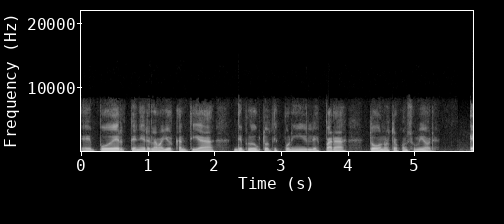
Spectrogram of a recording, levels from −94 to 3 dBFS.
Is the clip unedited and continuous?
yes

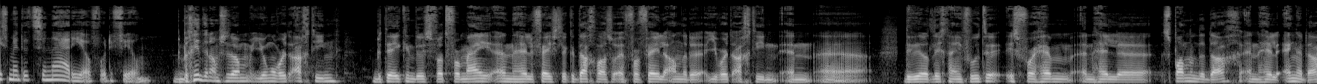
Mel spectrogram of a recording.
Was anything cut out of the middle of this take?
yes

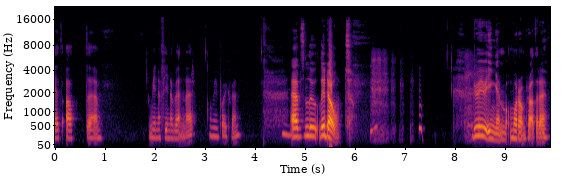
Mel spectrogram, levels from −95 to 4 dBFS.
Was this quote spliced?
no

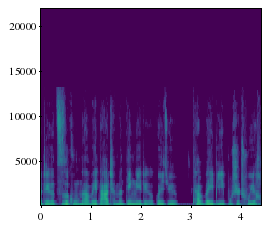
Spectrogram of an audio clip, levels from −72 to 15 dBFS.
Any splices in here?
no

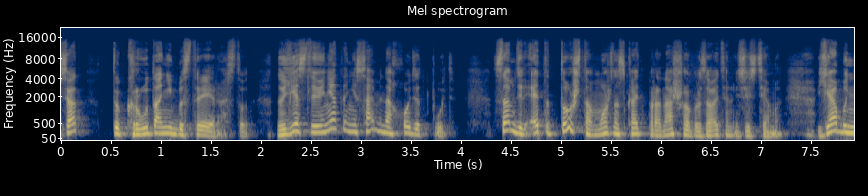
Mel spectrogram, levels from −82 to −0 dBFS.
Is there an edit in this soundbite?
no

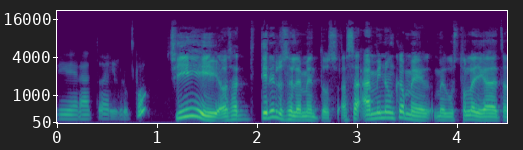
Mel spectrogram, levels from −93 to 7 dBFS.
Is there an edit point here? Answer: no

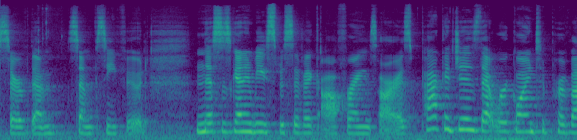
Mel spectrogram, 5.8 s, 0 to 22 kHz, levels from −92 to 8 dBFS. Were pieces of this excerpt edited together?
yes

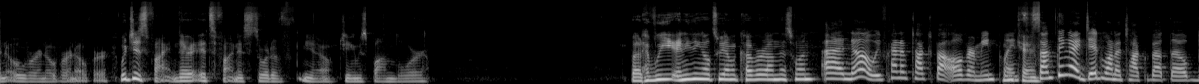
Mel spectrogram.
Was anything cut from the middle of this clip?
yes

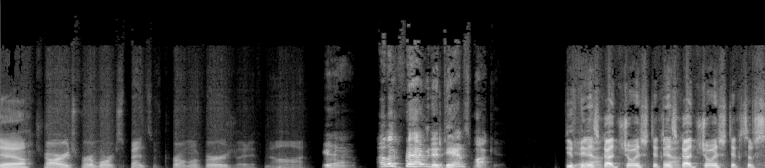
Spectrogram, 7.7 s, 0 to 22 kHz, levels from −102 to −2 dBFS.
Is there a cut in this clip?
yes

